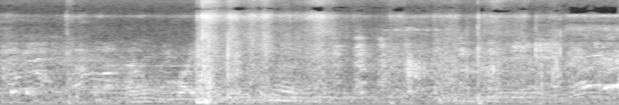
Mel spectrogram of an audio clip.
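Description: People's voices from a home-video clip, with one sharp thump about a second and a half in.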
